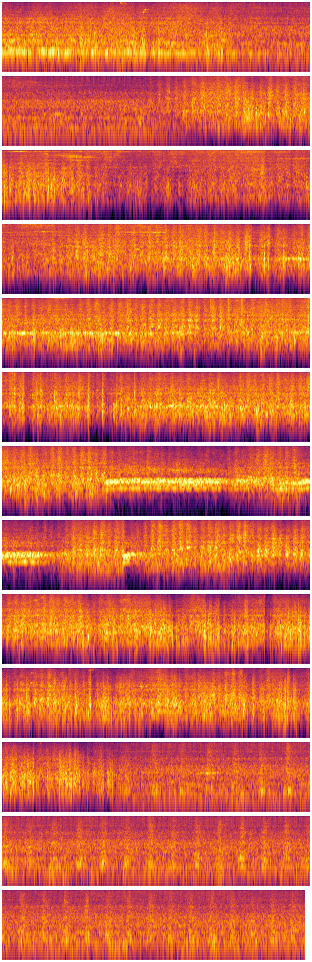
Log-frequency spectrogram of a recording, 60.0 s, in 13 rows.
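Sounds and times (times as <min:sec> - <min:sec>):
wheels clickety-clack on rails: 0:00.0 - 0:59.9
wind: 0:00.0 - 0:59.9
train whistle chord: 0:29.3 - 0:33.3, 0:34.2 - 0:34.6.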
